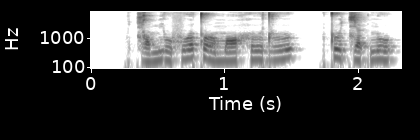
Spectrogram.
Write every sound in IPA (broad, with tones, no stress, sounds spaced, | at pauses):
t͡ɕ ɔː˩˧ m j u˧˩ f u˧˥ ə̯ t̪ ɤː˧ m ɔː˧˥ h ɯː˧ d ɯː˧˥ | t̪ ɯː˥˨ t͡ɕ ɛː˧ k̚ n u˥˨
